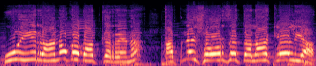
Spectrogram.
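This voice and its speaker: Brief: jealous scolding wife, very high voice, soft music under. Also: female voice, normal speed. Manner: scolding, sharp-tongued. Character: scolding suspicious wife of a middle-aged man. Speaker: actor. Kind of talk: TV drama acting.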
